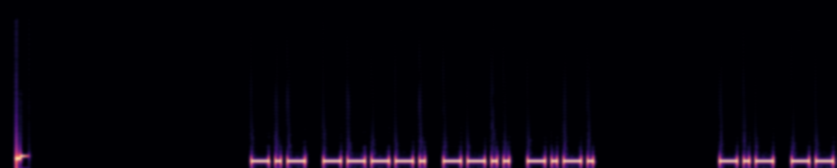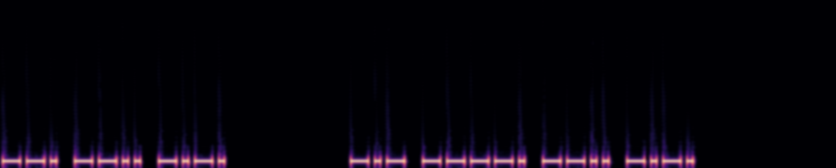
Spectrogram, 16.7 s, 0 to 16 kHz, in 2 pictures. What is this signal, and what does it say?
Morse code, heard as a keyed tone, about 21 wpm, 690 Hz. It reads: K9ZC K9ZC K9ZC
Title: USA Call Signs - 4 Characters - Repeated 3x - 20wpm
